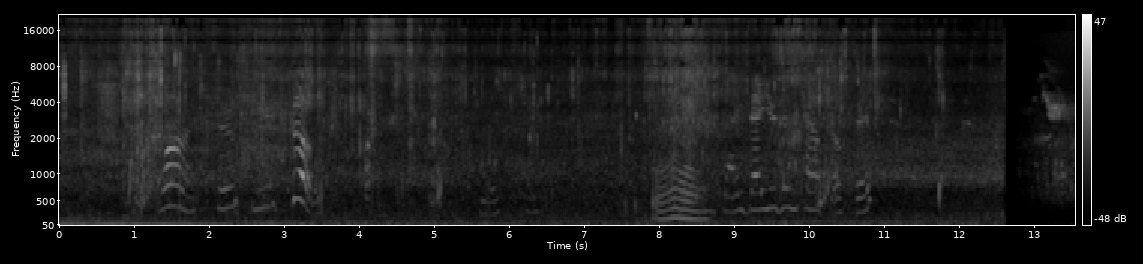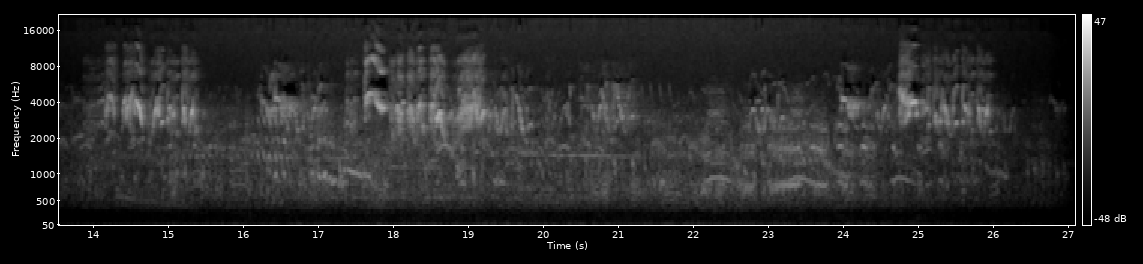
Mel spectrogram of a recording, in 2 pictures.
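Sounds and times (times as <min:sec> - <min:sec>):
small birds chirping: 0:13.0 - 0:27.0.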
